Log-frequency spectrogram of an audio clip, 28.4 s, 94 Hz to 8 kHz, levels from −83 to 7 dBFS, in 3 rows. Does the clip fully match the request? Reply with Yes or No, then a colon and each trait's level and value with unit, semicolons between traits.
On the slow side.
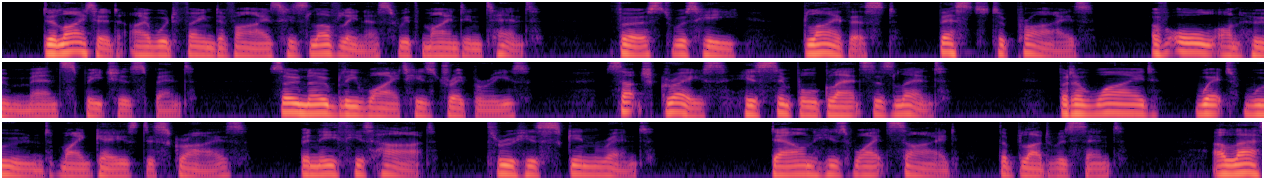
Yes: slow, 125 wpm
